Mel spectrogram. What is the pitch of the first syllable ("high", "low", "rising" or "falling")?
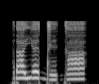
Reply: high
